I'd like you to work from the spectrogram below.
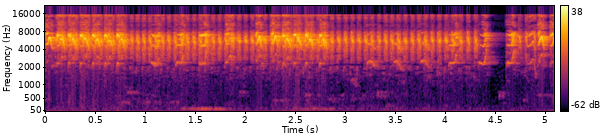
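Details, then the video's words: Sogok ontong bird in a noisy lure recording used for bird trapping: a dense, high, rapid chittering trill running almost nonstop, with a brief gap near the end before it resumes. "Suara Pikat Ribut Burung Sogok Ontong"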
